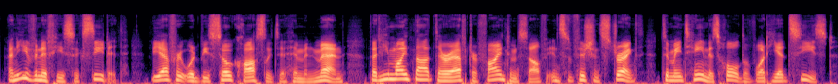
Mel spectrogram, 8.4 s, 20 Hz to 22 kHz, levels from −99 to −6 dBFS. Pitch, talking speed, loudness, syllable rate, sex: 140 Hz, 245 wpm, -21 LUFS, 6.1 syllables/s, male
